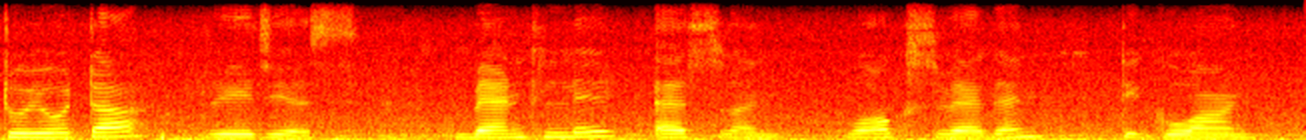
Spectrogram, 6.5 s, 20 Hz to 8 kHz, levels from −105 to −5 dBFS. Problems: constant background noise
